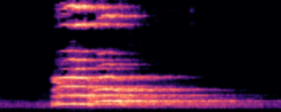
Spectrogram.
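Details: Common crane: a faint hum, then a single strong, resonant trumpeting note that tapers off over about two seconds.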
